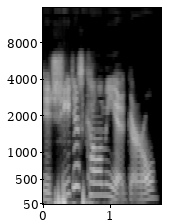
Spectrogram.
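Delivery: indignant. Acted. Slow indignant realization.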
